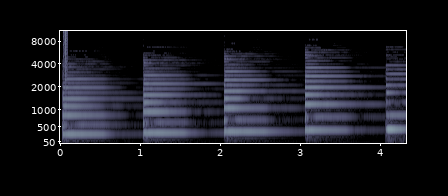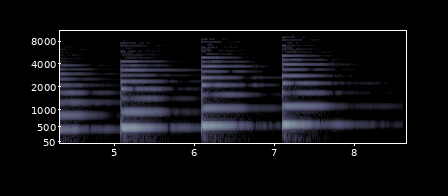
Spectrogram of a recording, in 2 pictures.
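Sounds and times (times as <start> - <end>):
music in C sharp Lydian mode: 0.0 - 8.6.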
